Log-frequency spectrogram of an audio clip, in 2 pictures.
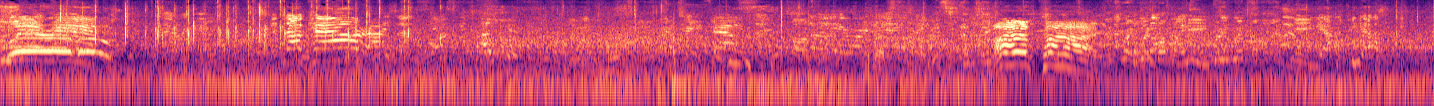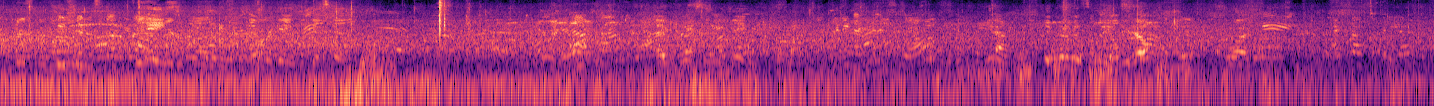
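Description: Boys and men shout and call out across an open field outdoors.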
